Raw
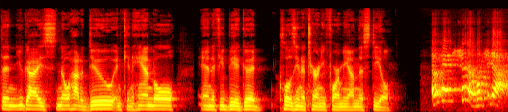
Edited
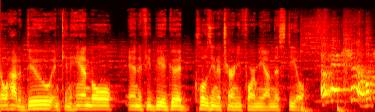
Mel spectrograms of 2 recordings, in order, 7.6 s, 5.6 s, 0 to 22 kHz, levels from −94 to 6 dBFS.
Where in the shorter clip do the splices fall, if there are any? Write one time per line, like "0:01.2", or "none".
0:01.8
0:02.9
0:04.6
